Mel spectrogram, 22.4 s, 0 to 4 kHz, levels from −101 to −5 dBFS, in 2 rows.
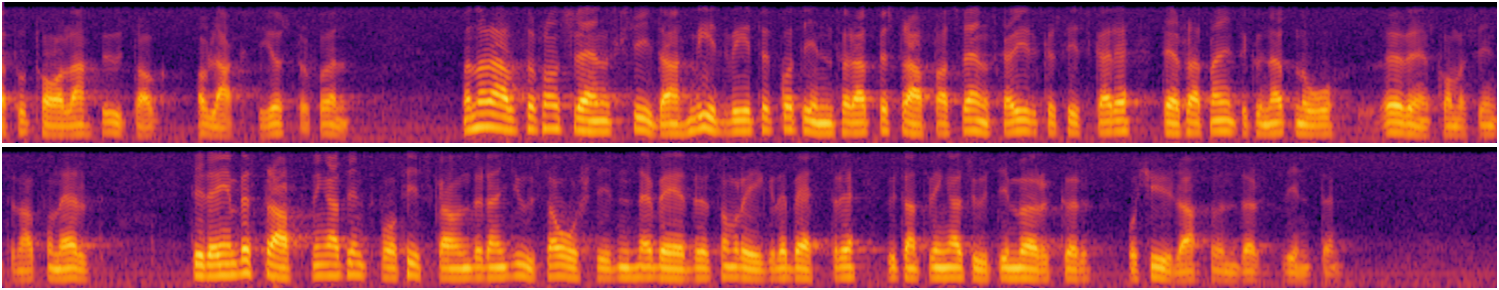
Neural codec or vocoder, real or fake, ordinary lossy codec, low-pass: none; real; none; 3.6 kHz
